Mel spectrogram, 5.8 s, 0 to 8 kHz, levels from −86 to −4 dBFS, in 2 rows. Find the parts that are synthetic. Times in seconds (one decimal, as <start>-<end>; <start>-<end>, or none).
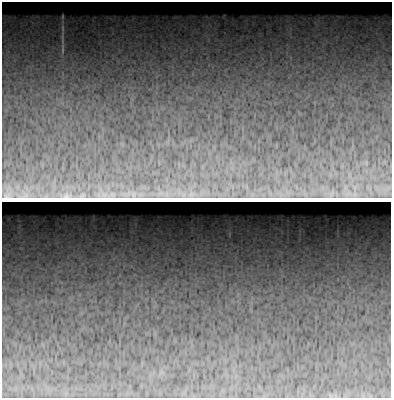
0.8-4.3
